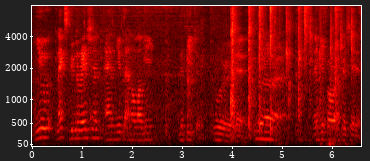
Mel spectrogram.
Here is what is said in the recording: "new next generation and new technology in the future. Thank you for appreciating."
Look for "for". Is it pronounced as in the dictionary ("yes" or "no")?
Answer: no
